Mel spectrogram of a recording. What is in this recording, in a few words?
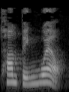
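"pumping well", English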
